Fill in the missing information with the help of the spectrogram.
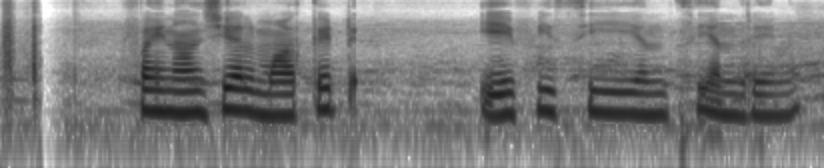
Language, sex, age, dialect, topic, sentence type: Kannada, female, 18-24, Dharwad Kannada, banking, statement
